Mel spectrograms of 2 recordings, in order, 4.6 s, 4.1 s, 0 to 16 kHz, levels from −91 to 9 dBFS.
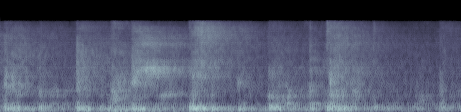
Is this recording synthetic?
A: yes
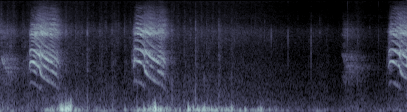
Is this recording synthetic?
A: no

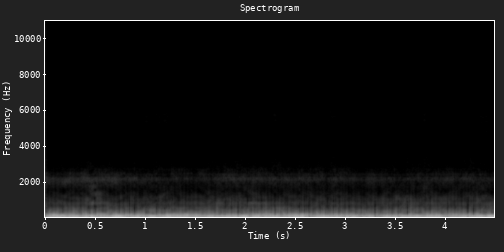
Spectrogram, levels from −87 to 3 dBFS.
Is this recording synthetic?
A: yes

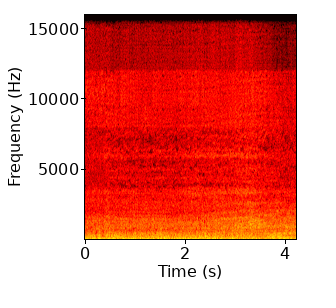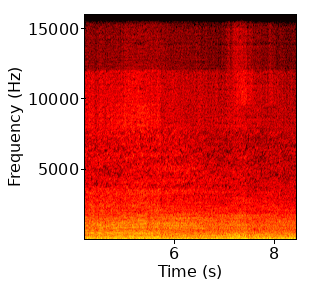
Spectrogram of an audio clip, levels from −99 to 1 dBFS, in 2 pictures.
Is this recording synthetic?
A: no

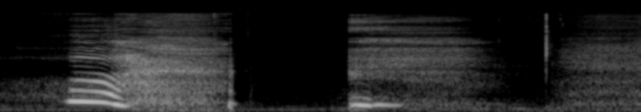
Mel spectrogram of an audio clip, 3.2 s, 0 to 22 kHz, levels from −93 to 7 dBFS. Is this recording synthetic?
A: no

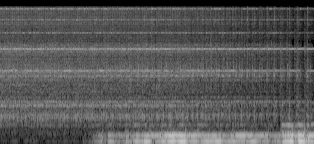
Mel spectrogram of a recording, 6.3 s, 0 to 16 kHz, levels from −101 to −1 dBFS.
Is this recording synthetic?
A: yes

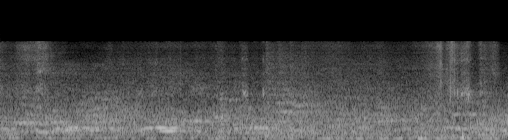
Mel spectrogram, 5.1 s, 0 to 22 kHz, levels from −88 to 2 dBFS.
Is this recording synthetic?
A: yes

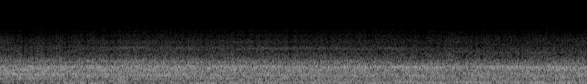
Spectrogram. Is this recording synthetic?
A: no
